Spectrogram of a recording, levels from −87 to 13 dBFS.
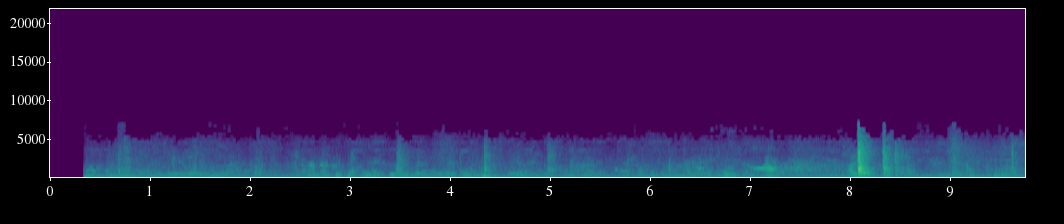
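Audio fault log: Throughout, MP3 compression: a hard cut above 7.2 kHz with watery, swirling dropouts, likely a starved encode near 32 kbps. The swirl separates it from simple low-pass filtering.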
